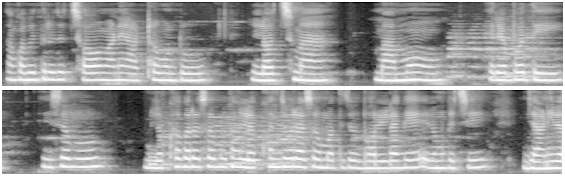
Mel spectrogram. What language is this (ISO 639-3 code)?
ori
